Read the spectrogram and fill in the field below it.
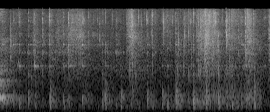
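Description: A thick homemade skincare paste is stirred in a bowl, giving a steady run of soft scraping and clinking taps from the utensil against the bowl, close up and with no talking.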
